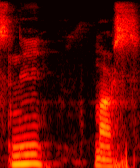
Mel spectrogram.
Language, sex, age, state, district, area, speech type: Bodo, male, 30-45, Assam, Chirang, rural, spontaneous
